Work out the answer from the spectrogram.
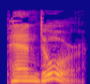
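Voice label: "pandore", British English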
